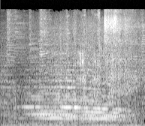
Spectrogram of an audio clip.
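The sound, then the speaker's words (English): A steam train rumbles steadily along steel track while its loud, sustained whistle blares over it, swelling and holding for a couple of seconds. “Big trains rolling down the cold steel track.”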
